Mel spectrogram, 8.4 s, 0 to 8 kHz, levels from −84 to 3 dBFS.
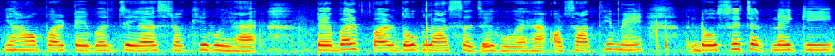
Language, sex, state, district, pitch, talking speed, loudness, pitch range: Hindi, female, Haryana, Rohtak, 225 Hz, 150 wpm, -16 LUFS, 215-230 Hz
